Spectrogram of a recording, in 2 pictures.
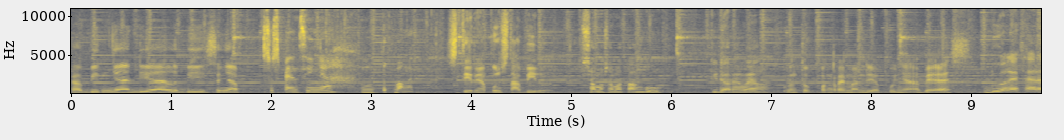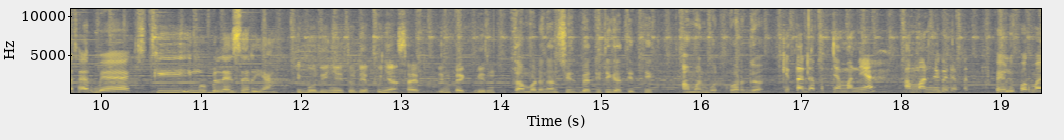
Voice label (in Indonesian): MIX RADIO TOYOTA AVANZA; KATA MEREKA TENTANG TOYOTA AVANZA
